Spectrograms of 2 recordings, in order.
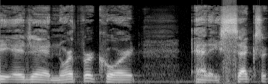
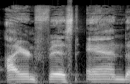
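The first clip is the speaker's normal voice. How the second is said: ordinary talk, nothing marked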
